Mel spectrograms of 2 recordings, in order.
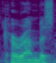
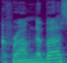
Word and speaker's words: Corombos: pronounce my name again it's corbus not cromnibus so don't blame me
